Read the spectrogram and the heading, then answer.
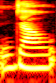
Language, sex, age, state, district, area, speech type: Urdu, female, 18-30, Telangana, Hyderabad, urban, read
